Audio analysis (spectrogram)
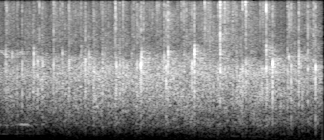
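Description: An audience claps for the Lord after a healing testimony, a dense wash of many hands with quick crisp pops scattered throughout, holding an even level for the whole stretch with no voices standing out.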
